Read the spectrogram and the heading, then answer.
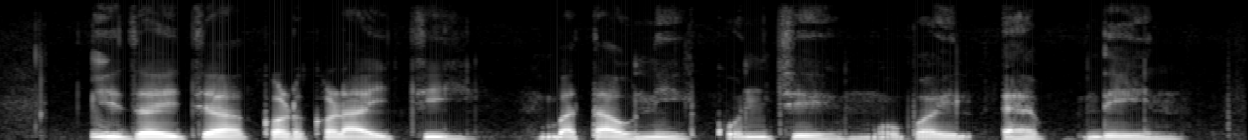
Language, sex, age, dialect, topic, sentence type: Marathi, male, 18-24, Varhadi, agriculture, question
